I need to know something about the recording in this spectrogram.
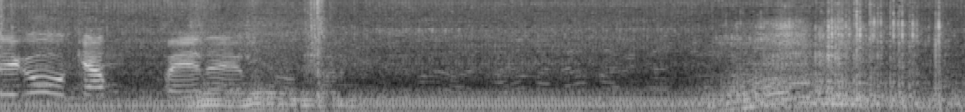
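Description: A motorcycle engine revs up briefly.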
